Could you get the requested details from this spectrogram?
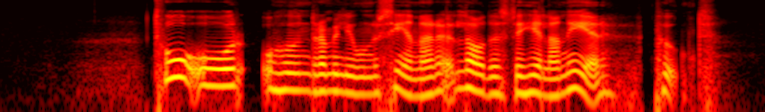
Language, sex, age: Swedish, female, 32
